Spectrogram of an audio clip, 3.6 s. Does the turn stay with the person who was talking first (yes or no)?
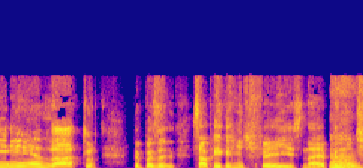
yes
